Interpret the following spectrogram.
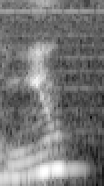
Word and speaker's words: GNU: en lo que llamó el proyecto GNU, habitualmente pronunciado GNU, para crear un sistema operativo completo 100% libre.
